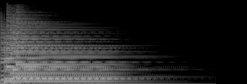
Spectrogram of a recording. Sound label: C sharp Major 13th, Guitar; C#M13 strummed; JGuitar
